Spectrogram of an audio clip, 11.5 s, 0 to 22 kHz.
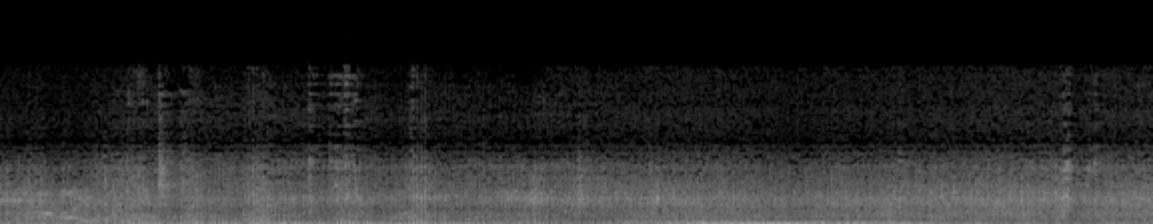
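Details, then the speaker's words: Honda CD 70 after replacing the timing chain and roller set to cure timing-chain noise: the engine idles evenly and quietly with no top-end rattle. Normal idle; the engine is now silent. "तो engine की आवाज़ आपने सुनी अल्हम्दुलिल्लाह बिल्कुल खामोश हो चुका है इंजन"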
